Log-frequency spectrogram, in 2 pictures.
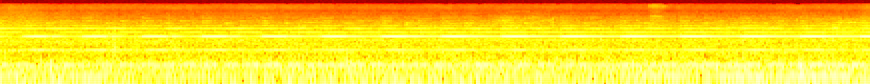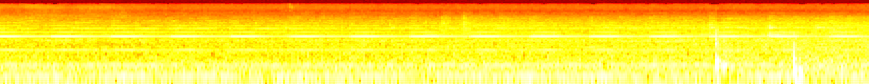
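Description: An approaching freight train's diesel locomotives rumble in the distance under the steady, repeating ring of a grade-crossing warning bell. Two sharp knocks come near the end.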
